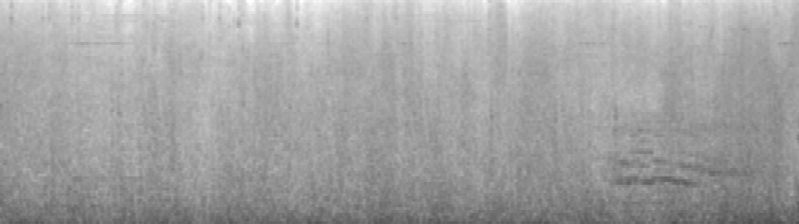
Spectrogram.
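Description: Rumbling, continuous explosions and bursts as a StarCraft II base is destroyed in battle, dense and steady throughout with no pauses.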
